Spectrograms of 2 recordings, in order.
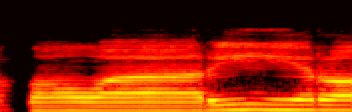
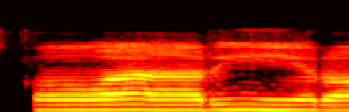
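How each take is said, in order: The two takes are said the same way.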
